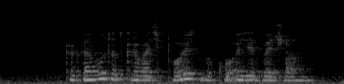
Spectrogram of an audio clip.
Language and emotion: Russian, neutral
